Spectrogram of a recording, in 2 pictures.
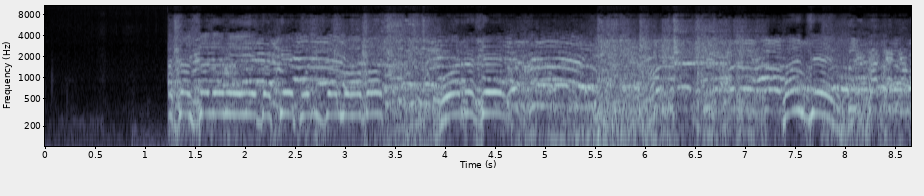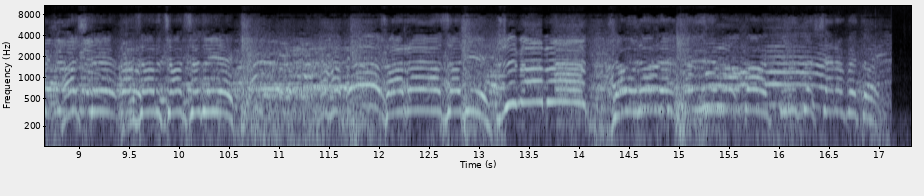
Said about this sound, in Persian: بنابراین تصاویر، معترضان با وجود شنیده شدن تیراندازی‌های شدید ساختمان فرمانداری را محاصره کرده و شعارهای ضد حکومتی سر می‌دهند.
